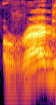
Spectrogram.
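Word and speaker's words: read: डी रीडी होती है लेकिन फर्स्ट फॉर्म को पढ़ते हैं रीड सेकंड और थर्ड को पढ़ते हैं रेड रीड रेड रेड spelling एक होते हैं सेम होते हैं लेकिन फर्क क्या होता है उसमें फर्क यह है कि पढ़ने में प्रोनंसिएशन में उसको रेड पढ़ते हैं और आर पे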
